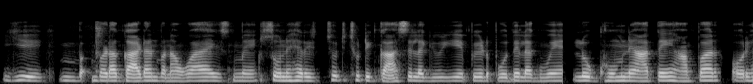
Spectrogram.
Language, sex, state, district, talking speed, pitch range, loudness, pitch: Hindi, female, Chhattisgarh, Bastar, 190 wpm, 165-180 Hz, -20 LUFS, 175 Hz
